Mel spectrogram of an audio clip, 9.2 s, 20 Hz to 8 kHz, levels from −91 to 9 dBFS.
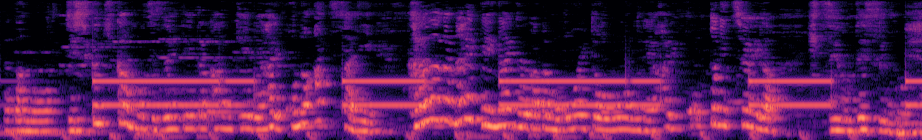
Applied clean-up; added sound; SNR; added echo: classical method WPE with log-MMSE.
